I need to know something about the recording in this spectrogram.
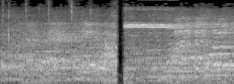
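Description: A voice over a loudspeaker with crowd noise around it. It breaks off in an abrupt cut about a second in, and a high steady tone sounds for about half a second after it.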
